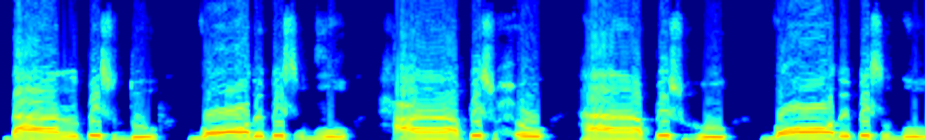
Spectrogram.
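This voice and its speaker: A man teaches Quran reading by chanting each Arabic letter with its vowel mark in a slow, measured drill. He then addresses his viewers in a softer, quicker closing talk. His high-pitched voice has a clean tone.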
